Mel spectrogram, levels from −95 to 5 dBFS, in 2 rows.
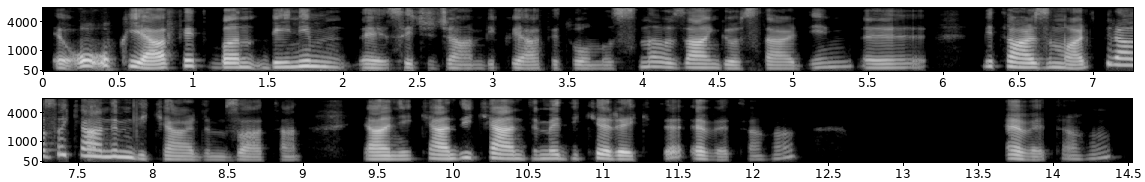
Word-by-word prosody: o - - +5
o 280 - 0
kıyafet, 215 +4 +4
ban 200 -1 +1
benim, 215 -1 +1
eee, 170 -2 -3
seçeceğim 160 -2 -4
bir 165 - -16
kıyafet 160 -1 -8
olmasına 155 +9 -2
özen 185 -2 0
gösterdiğim, 160 - -5
eee, 175 +1 -7 0.4
bir 240 0 -6
tarzım 200 -3 +3
vardı. 160 +1 0
Biraz 300 -4 +1
da 365 - -2
kendim 280 -7 +1
dikerdim 145 -5 -8
zaten. 135 0 -8 0.4
Yani 160 0 +3
kendi 185 +6 +2
kendime 185 -4 +3
dikerek 170 -3 0
de - - -6
evet 150 -7 -4
ha 150 0 -17
ha. 230 +9 -17 1.4
Evet 155 -7 -3
ha 165 - -15
ha. 210 +7 -18
180 Hz, 130 wpm, -24 LUFS, 160-215 Hz, 1.4 s, o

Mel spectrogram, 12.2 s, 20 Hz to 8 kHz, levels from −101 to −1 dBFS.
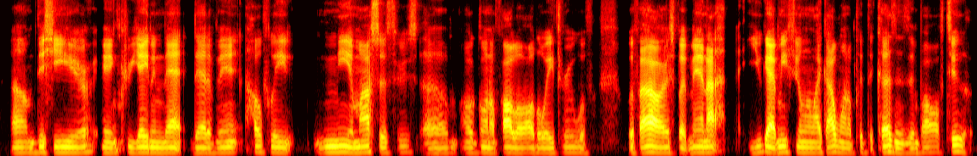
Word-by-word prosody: um, 100 0 -5
this 105 -2 +1
year 105 +2 -1
in 95 -1 -1
creating 100 -1 +1
that 100 0 +3
that 95 0 -1
event. 100 +2 -4
Hopefully 105 -2 -5 0.2
me 110 +3 0
and 100 -1 -1
my 105 +2 +3
sisters, 105 +1 -4
um, 95 +1 -9
are 95 0 -9
gonna 95 0 -5
follow 100 -2 +2
all 95 0 -2
the - - -7
way 95 0 -3
through 100 +1 -11
with 90 -3 -12 0.5
with - - -6
ours, 100 -3 +7
but - - +1
man, 105 0 +3
I 110 - +6 0.4
you 105 +4 -10
got 120 - +8
me 110 +1 0
feeling 100 -1 -5
like 95 0 -4
I - - +5
wanna 95 -4 -4
put - - -13
the - - -14
cousins 100 -5 -1
involved, 100 +3 -6
too. 120 -1 -1
100 Hz, 190 wpm, -26 LUFS, 95-105 Hz, 0.5 s, got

